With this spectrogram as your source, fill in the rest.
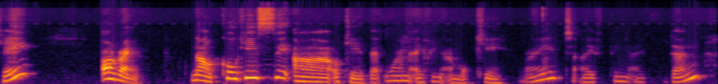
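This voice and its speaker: Woman's somewhat breathy voice with very wide pitch swings and a fairly slow pace. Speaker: lecturer on English exam writing. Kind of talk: webinar lecture. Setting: online webinar. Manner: soft-spoken.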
